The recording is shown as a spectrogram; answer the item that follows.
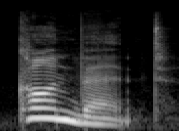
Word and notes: convent: kάnvent; コンベント

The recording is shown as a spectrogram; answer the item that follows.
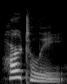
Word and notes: heartily: hάːrtili; ハーティリィ

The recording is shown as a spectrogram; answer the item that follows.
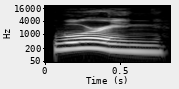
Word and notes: warring: wɔ́ːriŋ; ウォーリン

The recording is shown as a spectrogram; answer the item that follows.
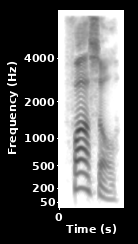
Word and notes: fossil: fάs ə l; ファサル

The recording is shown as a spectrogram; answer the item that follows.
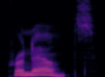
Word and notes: pronounce: prənáuns; プラナウンス

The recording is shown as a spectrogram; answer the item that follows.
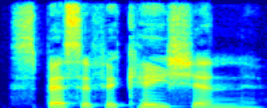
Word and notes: specification: spèsəfikéiʃən

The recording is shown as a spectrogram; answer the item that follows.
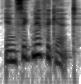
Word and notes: insignificant: ìnsiɡnífikənt; インスィグニフィカント

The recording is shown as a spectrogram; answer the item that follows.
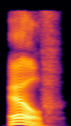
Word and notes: elf: élf; エゥフ

